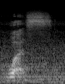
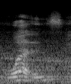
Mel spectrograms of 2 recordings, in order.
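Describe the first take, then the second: First: The word ends with a voiceless S sound. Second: The word ends with a voiced Z sound. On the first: "if you devoice the Z sound" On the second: "in English we pronounce that with a Z"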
